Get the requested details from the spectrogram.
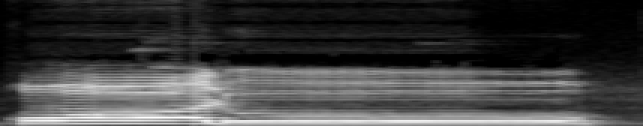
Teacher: اوپر مد بھی ہے، 2 سے 2.5 الف کے برابر، اس کو لمبا کریں گے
